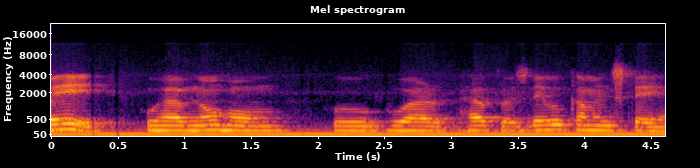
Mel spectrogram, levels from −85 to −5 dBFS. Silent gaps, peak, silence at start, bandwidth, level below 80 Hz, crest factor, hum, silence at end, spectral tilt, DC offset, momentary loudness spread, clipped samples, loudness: none; -4 dBFS; 0 s; 7.4 kHz; -30 dBFS; 16 dB; none; 0 s; -8 dB/octave; under 0.1%; 8 LU; under 0.1%; -23 LUFS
